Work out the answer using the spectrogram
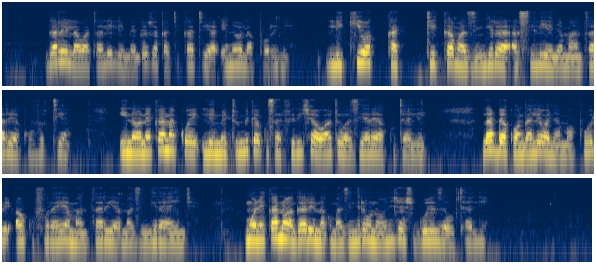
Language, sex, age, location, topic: Swahili, female, 25-35, Nairobi, finance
